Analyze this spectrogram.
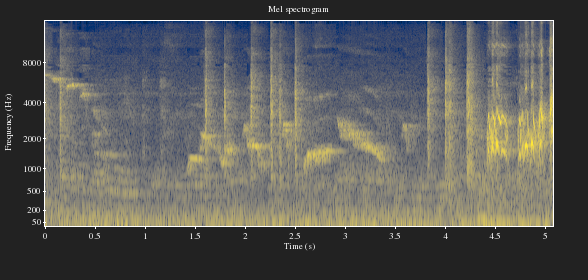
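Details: White-rumped shama kept as a caged songbird, singing a mix of slurred whistles and downward glides between clicks and rattles, growing louder into a burst of harsh scratchy notes at the end.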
